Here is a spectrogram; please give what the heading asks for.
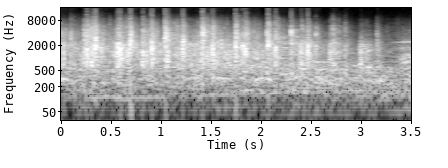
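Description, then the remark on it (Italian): A crowd applauds a poet's turn at a poetry performance, with dense overlapping hand claps that hold steady and fairly loud for a few seconds without fading. “Un applauso, grazie.”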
